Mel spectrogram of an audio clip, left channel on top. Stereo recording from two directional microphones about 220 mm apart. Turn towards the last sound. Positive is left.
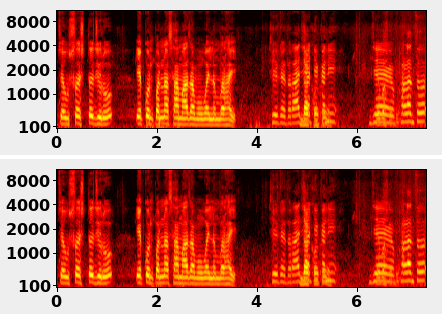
turn(degrees=30)  # may be behind; listen again after turning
